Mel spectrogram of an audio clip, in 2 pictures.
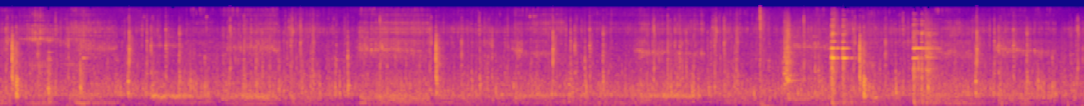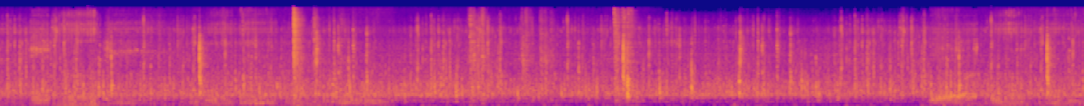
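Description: Wood fire crackling, with a steady bed of crackle and scattered sharp pops, the densest cluster about twelve to fourteen seconds in, over a cat purring.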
